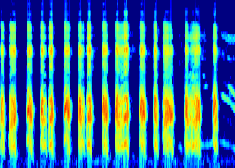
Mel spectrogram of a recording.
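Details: Female chukar partridge calling: a rapid series of short harsh clucking notes, about two per second, in uneven clusters, each note a broad burst with a strong low band and fainter upper harmonics, ending with a few thin higher notes.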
